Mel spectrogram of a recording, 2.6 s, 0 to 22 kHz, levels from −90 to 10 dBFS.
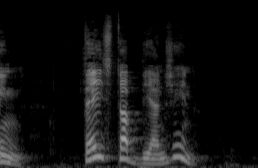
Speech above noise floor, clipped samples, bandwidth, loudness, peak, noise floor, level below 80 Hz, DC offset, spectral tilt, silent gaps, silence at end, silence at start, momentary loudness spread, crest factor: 35 dB; under 0.1%; 16 kHz; -38 LUFS; -20 dBFS; -74 dBFS; -74 dBFS; under 0.1%; -4 dB/octave; none; 0.65 s; 0 s; 11 LU; 22 dB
